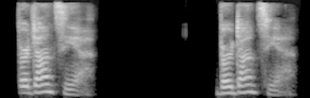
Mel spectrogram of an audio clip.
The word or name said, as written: Verdancia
